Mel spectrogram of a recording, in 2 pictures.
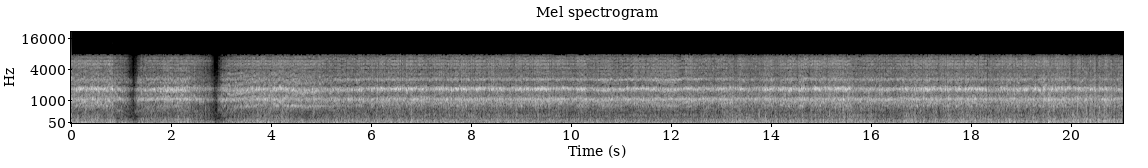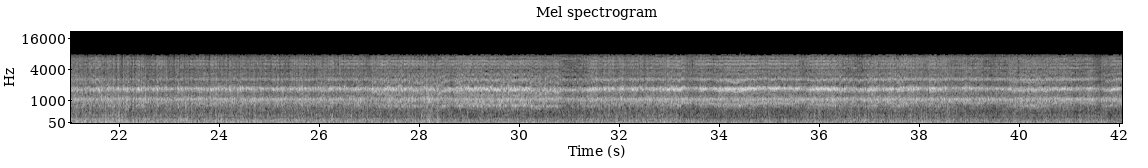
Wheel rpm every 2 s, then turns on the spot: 150, 120, 190, 230, 240, 220, 230, 230, 230, 240, 230, 220, 240, 230, 200, 200, 240, 230, 220, 230, 220.
none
